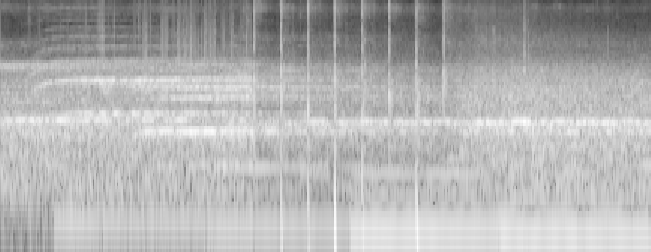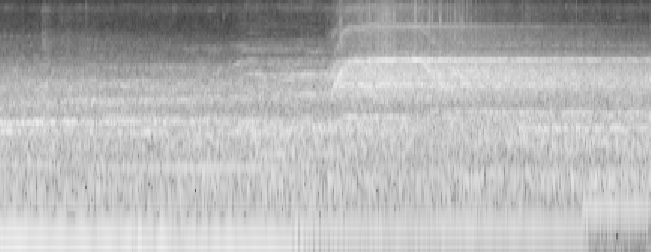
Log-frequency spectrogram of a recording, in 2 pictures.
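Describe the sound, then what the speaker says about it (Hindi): A single hand clap under the vast Gol Gumbaz dome, followed by a rapid train of distinct echoes that repeat and slowly fade into a long reverberant wash, with crowd murmur and a voice in the background. "देखना आप मेरी ताली की आवाज़ सुनिएगा कितनी बार गूंजेगी"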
